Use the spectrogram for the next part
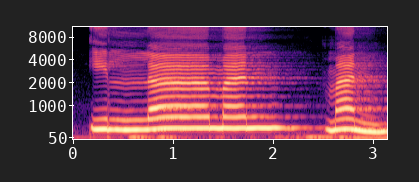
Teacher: illa La Di sini ada hukum tajwid namanya thii dahiri karena ada Alif yang sebelumnya baris baris fathah ya maka cara bacanya huruf lam dipanjangkan dua harakat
